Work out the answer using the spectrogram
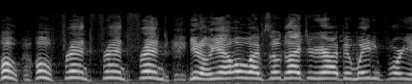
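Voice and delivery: gushing, overjoyed, excited, happy puppy voice. Voicing the happy bouncy dog met while running: excited happy dog voice. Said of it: "so excited".

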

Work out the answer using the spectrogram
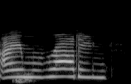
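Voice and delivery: miserable, unhappy, high-pitched apple voice. Asked by another speaker to sound like an unhappy apple: unhappy apple voice. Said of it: "Can you sound like an unhappy apple for me?".

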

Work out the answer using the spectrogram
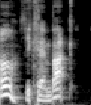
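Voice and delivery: mildly startled, faintly puzzled. Retelling what everybody said when they came back, mock half-surprised tone. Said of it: "In that kind of like half-surprised tone".

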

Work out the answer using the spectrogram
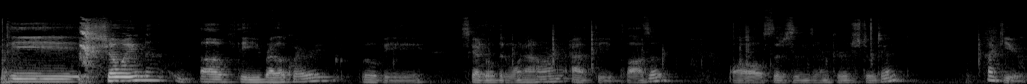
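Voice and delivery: low, emotionless announcement voice. Reading out a scene where an announcement interrupts the music, in an emotionless voice. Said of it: "a sort of emotionless voice".

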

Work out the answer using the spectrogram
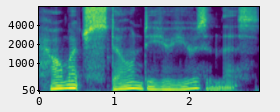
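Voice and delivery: whispering in a low voice. He leans in, squints at you and asks: low whisper. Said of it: "whispers in a low voice".

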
